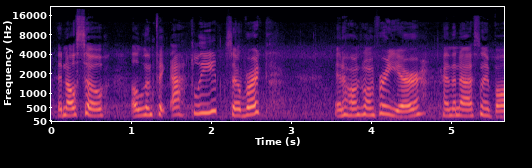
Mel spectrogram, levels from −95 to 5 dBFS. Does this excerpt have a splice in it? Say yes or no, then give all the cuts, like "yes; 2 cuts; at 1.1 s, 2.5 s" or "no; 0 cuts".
yes; 1 cut; at 2.2 s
